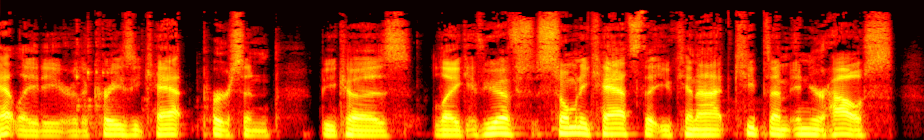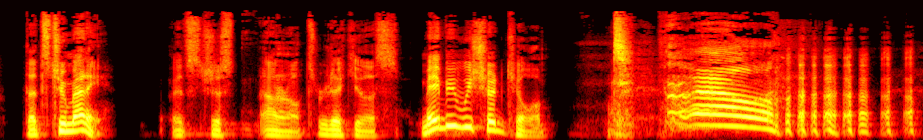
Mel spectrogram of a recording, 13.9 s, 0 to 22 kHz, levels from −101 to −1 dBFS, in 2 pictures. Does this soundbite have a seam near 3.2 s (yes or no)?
yes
